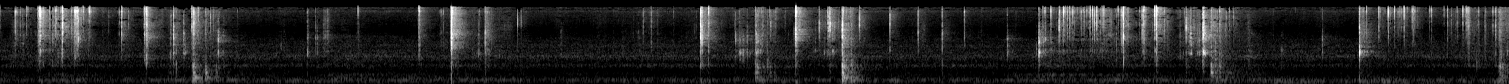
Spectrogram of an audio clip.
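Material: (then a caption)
Soap. A metal blade peels and shaves the outer layer of a solid, orange-dotted soap bar with a pale core. Crisp, bright scraping strokes and short dry crackles come in irregular bursts, separated by quiet pauses. The sound has almost no low end and dies away instantly after each stroke.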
